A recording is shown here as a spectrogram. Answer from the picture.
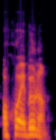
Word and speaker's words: Okwuegbunam: for the Philadelphia Eagles, which that's how you pronounce it, John. Double check me on that. Albert Okwuegbunam.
